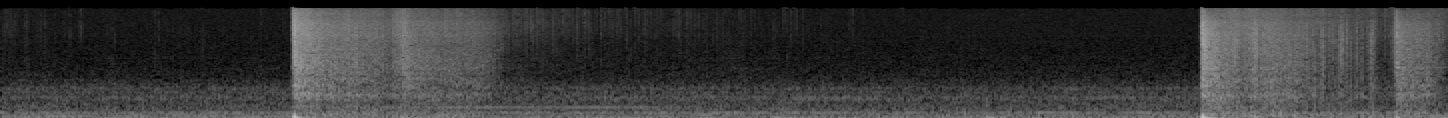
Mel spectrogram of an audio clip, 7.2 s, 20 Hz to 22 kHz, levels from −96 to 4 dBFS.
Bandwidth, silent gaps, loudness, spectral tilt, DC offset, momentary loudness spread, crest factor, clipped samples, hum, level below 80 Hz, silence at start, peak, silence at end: 16.5 kHz; none; -28 LUFS; -0.5 dB/octave; under 0.1%; 28 LU; 30 dB; under 0.1%; none; -46 dBFS; 0 s; -6 dBFS; 0 s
